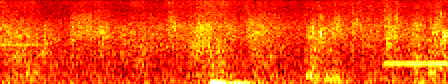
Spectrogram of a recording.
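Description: Quiet office room tone with one soft, low thump about a second in.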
